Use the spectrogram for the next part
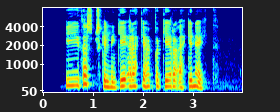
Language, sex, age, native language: Icelandic, female, 40-49, Icelandic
